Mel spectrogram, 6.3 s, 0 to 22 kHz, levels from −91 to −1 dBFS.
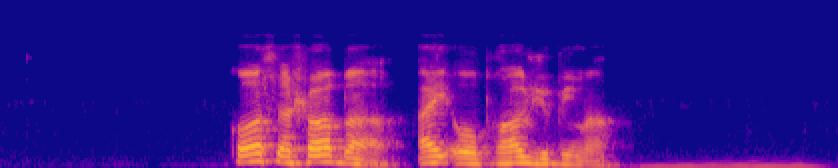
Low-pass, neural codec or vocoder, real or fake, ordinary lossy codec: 7.2 kHz; codec, 16 kHz, 4 kbps, X-Codec, HuBERT features, trained on balanced general audio; fake; Opus, 32 kbps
